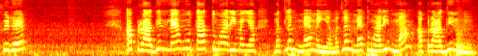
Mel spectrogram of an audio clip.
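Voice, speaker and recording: A woman's voice: very high voice, fairly bright tone, slight background noise. A woman teaching Hindi, patiently explaining lines of poetry one by one, often repeating and correcting herself as she goes.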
